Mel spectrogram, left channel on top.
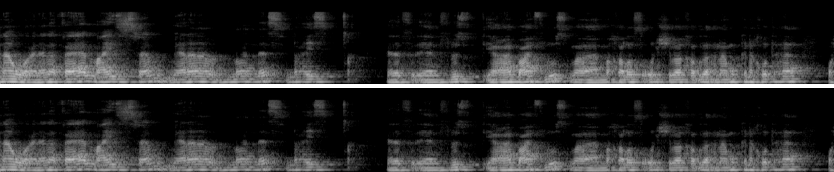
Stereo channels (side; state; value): right; quieter; 3.0 dB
